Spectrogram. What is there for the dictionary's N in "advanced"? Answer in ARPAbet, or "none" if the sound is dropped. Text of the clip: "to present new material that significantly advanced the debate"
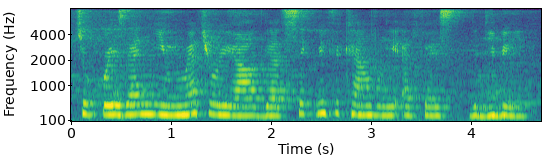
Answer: none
